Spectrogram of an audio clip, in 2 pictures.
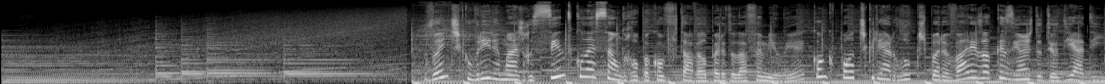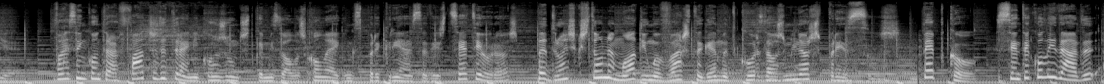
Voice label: portuguese commercial; Portugal; based in Lisbon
